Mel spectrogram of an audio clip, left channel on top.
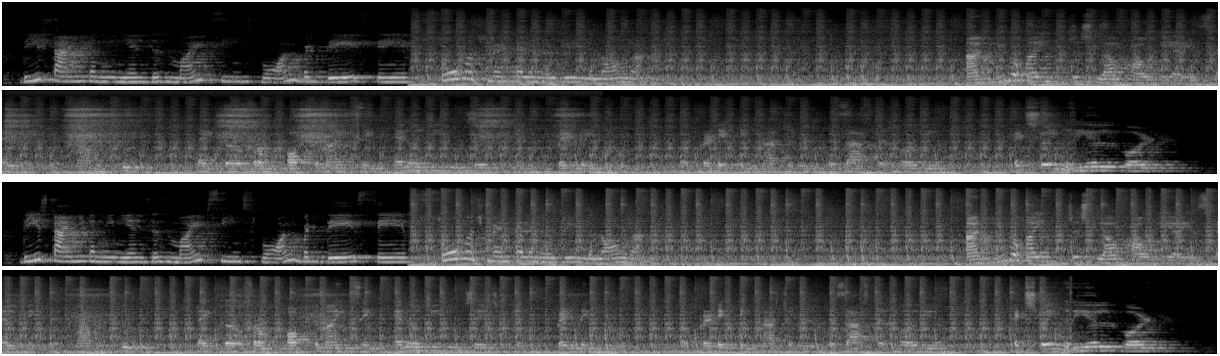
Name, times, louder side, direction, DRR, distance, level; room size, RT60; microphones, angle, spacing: voice 1, 0.2-6.6, right 1 dB, 80° right, 3 dB, 2.2 m, -26 dB
sound 1, 4.1-22.9, right 1 dB, 45° right, 3.6 m, -29 dB
voice 2, 9.6-13.5 14.1-18.4 18.9-21.6 22.3-23.6, right 1 dB, 65° right, 9 dB, 4.5 m, -28 dB
Breathing, 12.2-18.2, left 5 dB, 45° left, 6.7 m, -37 dB
22.5 x 21.5 x 8.2 m, 0.77 s
head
